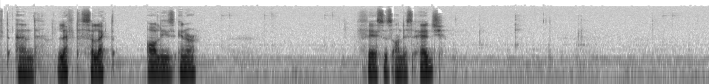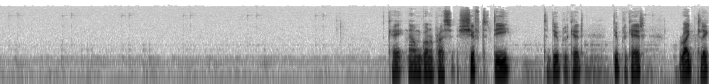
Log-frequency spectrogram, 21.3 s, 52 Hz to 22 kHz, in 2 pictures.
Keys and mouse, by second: 0.5-1.6 drag, 2.5 middle click, 3.4-7.0 middle drag.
